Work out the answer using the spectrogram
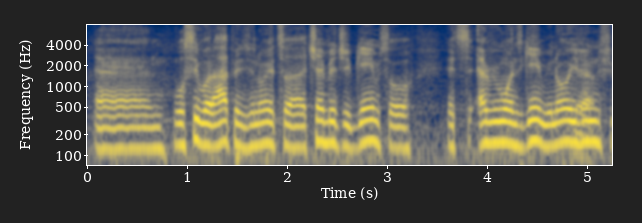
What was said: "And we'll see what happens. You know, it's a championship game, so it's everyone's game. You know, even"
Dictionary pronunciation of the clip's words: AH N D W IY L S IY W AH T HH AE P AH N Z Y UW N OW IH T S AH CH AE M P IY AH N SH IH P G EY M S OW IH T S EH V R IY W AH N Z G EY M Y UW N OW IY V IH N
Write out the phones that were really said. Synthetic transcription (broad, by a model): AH N W IY L S IY W AH T HH AE P AH N Z Y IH N OW IH T S AH CH AE M P IY AH N SH IH P G EY M S OW IH T S EH V R IY W AH N Z G EY M Y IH N OW IY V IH N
